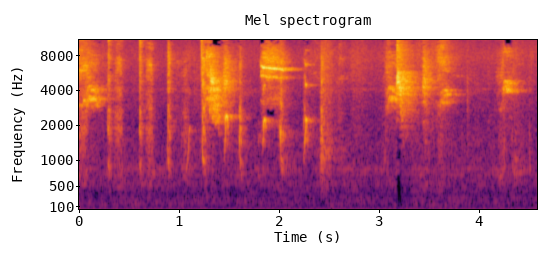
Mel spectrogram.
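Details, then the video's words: Baby flicker chittering: rapid clusters of scratchy, high squeaky notes, some with thin whistled tones, coming in uneven bursts of several quick calls separated by short pauses. "More of the Baby Flicker Chittering!"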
